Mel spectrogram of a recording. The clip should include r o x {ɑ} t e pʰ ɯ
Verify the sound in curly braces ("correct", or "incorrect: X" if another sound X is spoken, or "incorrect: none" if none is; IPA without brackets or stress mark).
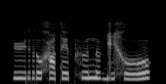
correct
